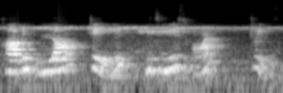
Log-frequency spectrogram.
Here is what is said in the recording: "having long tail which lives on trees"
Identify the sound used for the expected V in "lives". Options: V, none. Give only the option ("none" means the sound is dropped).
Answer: none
